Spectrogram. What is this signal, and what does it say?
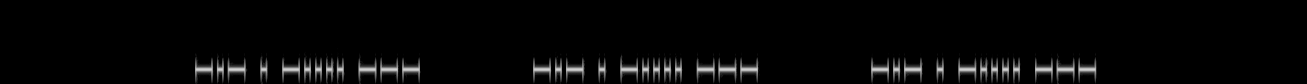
Morse code, heard as a keyed tone, about 22 wpm, 700 Hz. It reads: KE6O KE6O KE6O
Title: USA Call Signs - 4 Characters - Repeated 3x - 22wpm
